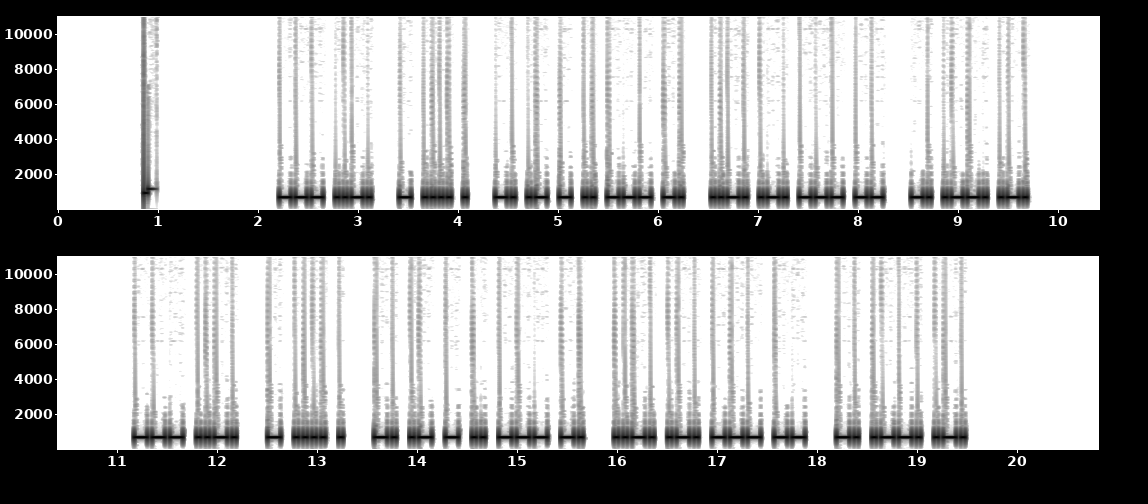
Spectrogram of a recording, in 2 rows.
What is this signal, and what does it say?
Morse code, heard as a keyed tone, about 29 wpm, 700 Hz. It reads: OF THE NATION FROM NPR OF THE NATION FROM NPR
